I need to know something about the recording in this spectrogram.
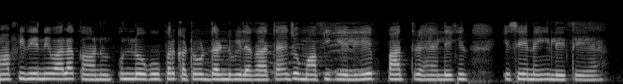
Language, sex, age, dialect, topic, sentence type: Hindi, female, 46-50, Kanauji Braj Bhasha, banking, statement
